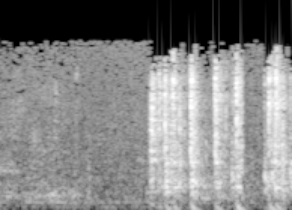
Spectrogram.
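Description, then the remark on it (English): After a quiet, hushed stretch, a typewriter starts clattering in quick, uneven bursts of keystrokes as someone copies out an already written text, pausing briefly before another rapid run of clacks. “what if Wally comes back and catches you doing my typing for me?”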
